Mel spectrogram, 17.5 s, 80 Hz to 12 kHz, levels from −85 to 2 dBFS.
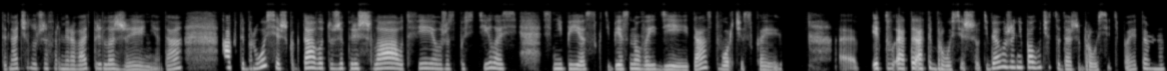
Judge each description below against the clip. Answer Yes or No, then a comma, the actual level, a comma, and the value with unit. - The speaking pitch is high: Yes, high, 210 Hz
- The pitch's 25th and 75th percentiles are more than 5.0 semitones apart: No, average, 2.8 semitones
